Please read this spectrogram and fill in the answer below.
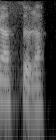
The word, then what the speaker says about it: Hincelin: Non, c'est pas dans le centre-ville, c'est à l'extérieur du centre-ville, à la rue Insula.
